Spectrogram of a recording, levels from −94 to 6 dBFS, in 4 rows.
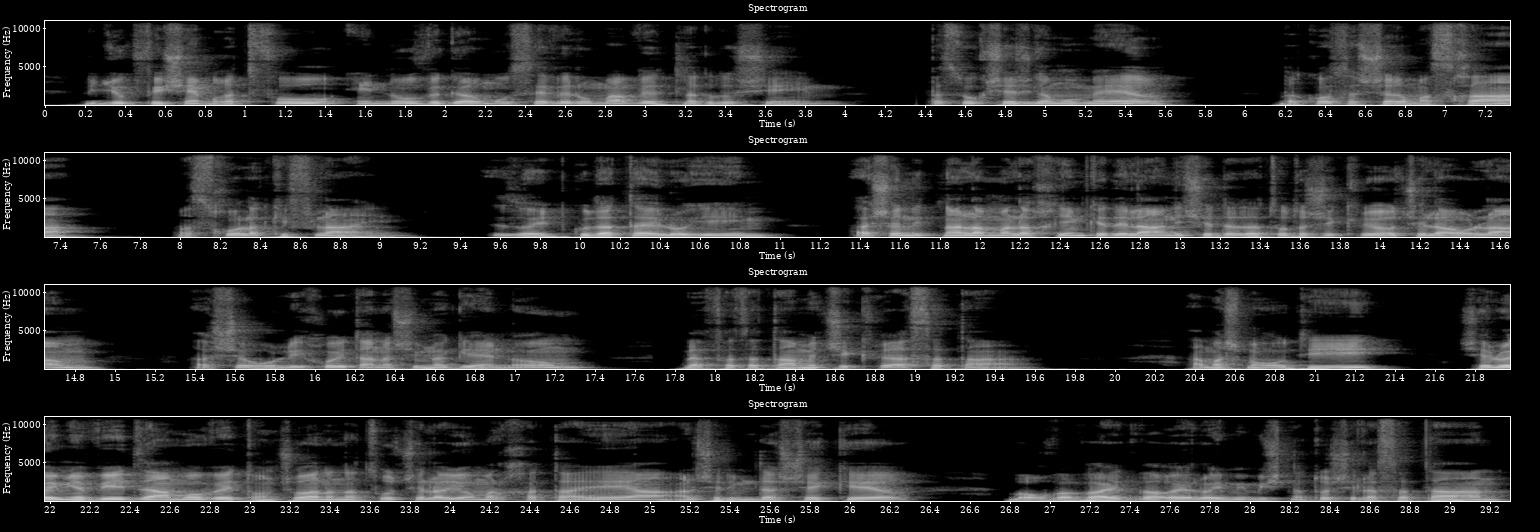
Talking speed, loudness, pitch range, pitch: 135 wpm, -24 LUFS, 100-110 Hz, 105 Hz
